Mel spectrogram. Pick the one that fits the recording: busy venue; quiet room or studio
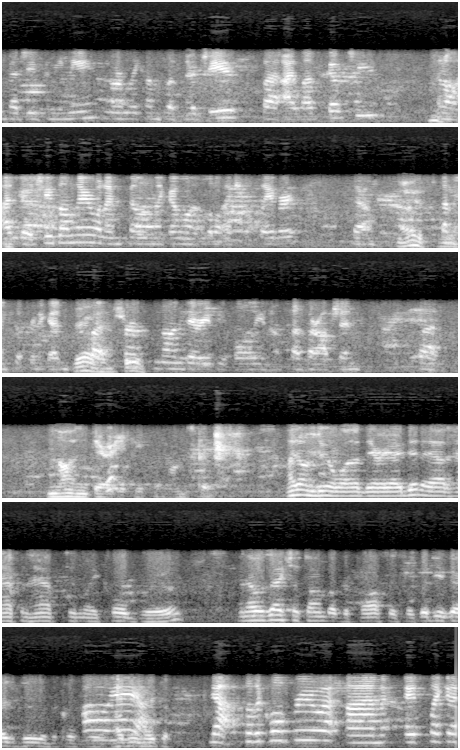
busy venue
